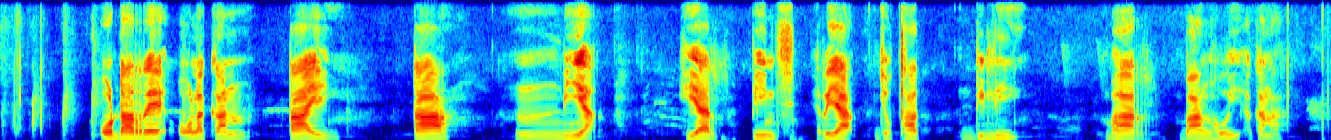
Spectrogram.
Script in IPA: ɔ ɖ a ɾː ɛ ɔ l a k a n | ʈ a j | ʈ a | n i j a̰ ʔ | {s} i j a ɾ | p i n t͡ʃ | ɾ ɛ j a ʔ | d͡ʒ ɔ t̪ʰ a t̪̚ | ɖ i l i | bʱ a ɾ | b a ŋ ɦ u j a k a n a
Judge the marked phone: incorrect: h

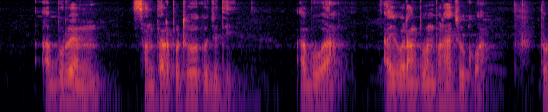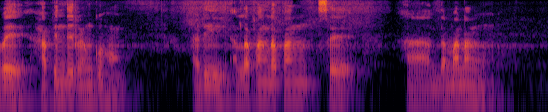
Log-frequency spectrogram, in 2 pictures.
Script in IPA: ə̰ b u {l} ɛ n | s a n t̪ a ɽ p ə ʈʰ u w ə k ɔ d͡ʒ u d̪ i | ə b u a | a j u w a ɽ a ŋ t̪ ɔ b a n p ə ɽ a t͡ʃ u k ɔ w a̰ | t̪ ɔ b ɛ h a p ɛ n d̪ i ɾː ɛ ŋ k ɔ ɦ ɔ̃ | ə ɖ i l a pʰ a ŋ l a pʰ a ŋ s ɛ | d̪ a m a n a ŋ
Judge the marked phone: incorrect: ɾ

